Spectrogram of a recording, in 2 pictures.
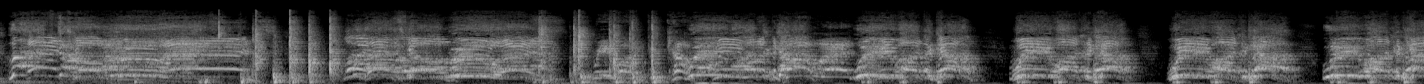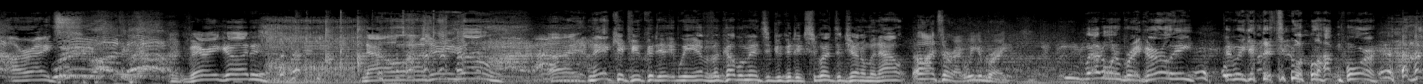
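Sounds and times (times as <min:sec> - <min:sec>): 
crowd giving a thunderous cheer: 0:00.0 - 0:16.1, 0:16.8 - 0:21.0, 0:23.3 - 0:28.4
speech: 0:16.7 - 0:28.4
laughter: 0:16.8 - 0:20.6, 0:23.5 - 0:28.4.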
